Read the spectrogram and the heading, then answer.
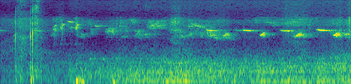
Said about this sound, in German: Das singen die Vögel.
